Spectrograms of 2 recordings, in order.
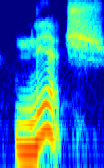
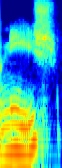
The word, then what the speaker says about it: niche: called the long tail niche or niche, depending on how you say it, like you said, of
